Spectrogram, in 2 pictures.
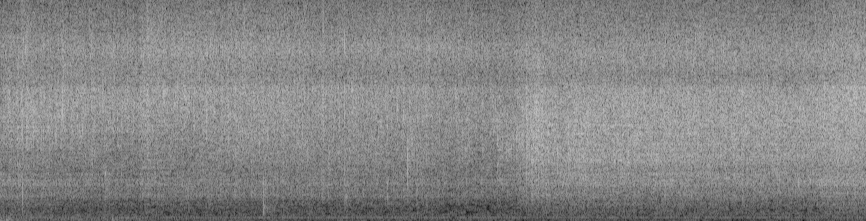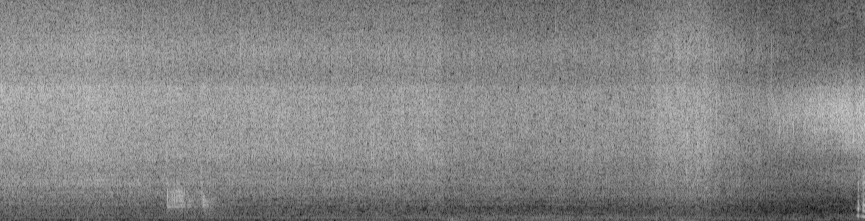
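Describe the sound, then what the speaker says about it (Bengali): Prawns fry in hot oil in a pan over a lowered gas flame, giving a steady, close sizzle and crackle throughout with brief louder bursts and no talking. "খুব সুন্দর করে লাল লাল করে মাছগুলোকে ভেজে নেব।"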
